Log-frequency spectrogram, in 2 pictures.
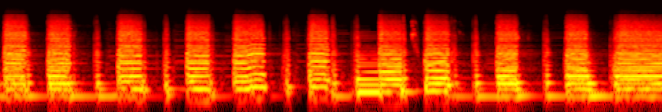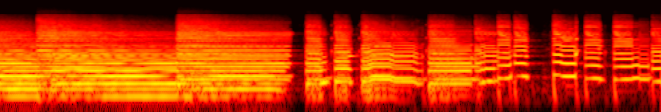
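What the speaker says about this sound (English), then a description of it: "this is what the Benson sounds like in my setup" Electric guitar played through a Benson Preamp overdrive pedal, a transparent overdrive: loud, driven chords and riffs in rhythmic stabs, then sustained ringing strummed chords and choppy picked phrases, played alone with no talking.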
